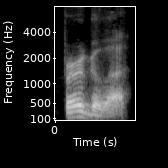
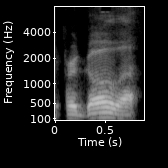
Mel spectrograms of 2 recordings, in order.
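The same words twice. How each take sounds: First: The word is said with an English/Italian pronunciation. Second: The word is said with an American pronunciation. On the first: "The English and Italian pronunciation is pergola" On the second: "that apparently is the approved American pronunciation"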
